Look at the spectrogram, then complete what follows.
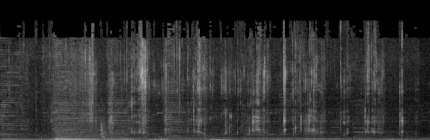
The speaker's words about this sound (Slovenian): Ok, za pauzo bom jaz pokazala zvok žvečenja solate.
